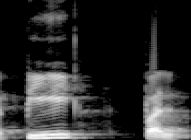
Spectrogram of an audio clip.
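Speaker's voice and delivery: पीपल said slowly with the ee stretched; slow long ee. Shown as a demonstration. Teacher stresses the long vowel in पीपल, slowly. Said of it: "इसको लंबा करना है आपने".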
